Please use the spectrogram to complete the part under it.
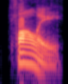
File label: "folly", American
